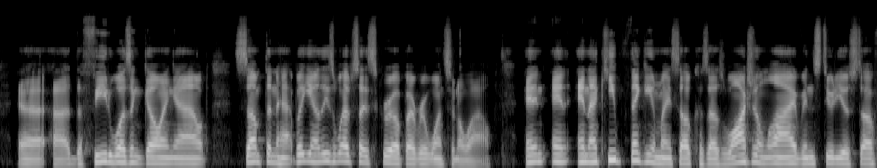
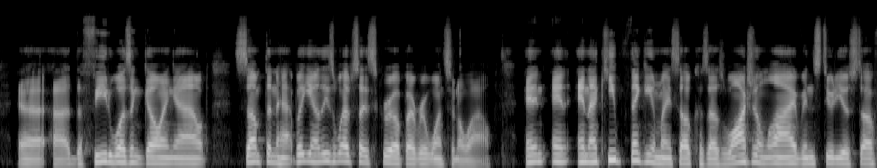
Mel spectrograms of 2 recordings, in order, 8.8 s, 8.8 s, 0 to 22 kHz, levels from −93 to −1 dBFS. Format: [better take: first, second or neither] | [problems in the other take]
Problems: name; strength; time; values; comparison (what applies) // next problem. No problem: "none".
neither | none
